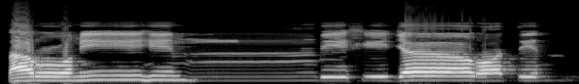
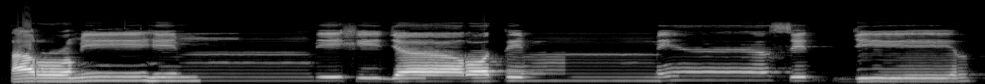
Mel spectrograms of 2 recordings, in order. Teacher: Intinya kita disuruh agak lama membaca em-nya. Ya. Dan huruf em tidak bisa lama kecuali balem. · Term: mim kondisi ikhfa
